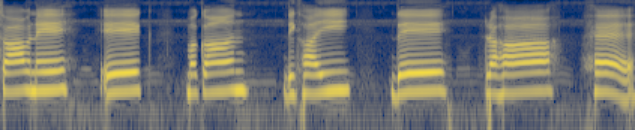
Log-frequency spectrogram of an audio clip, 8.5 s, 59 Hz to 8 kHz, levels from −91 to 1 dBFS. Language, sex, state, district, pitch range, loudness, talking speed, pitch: Hindi, female, Haryana, Jhajjar, 235-260 Hz, -11 LUFS, 50 wpm, 250 Hz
